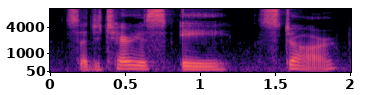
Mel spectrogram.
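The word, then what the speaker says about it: Sagittarius A*: and behold that is how we we discovered Sagittarius A star which is literally that's how it's pronounced Sagittarius A star and the Le reading hypothesis so even though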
